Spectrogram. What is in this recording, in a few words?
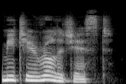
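"meteorologist", English, British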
